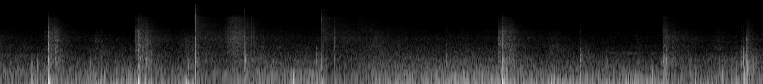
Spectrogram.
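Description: Aerial fireworks shells bursting overhead: about eight sharp bangs at uneven intervals, each trailing off in echo, over a steady low rumble. The loudest bangs come about a second in and again about ten seconds in, with a longer lull before the second.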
